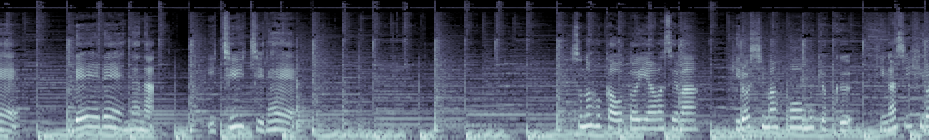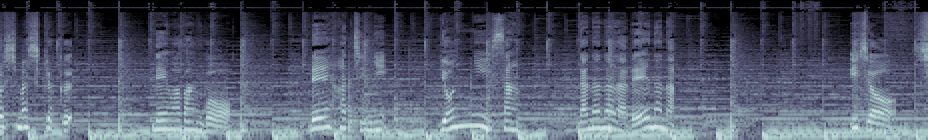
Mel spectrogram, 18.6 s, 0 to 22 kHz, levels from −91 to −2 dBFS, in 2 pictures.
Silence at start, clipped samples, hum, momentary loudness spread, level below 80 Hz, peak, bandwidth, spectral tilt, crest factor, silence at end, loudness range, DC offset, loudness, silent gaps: 0 s; under 0.1%; none; 9 LU; -28 dBFS; 0 dBFS; over 20 kHz; -5.5 dB/octave; 18 dB; 0 s; 4 LU; under 0.1%; -20 LUFS; none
